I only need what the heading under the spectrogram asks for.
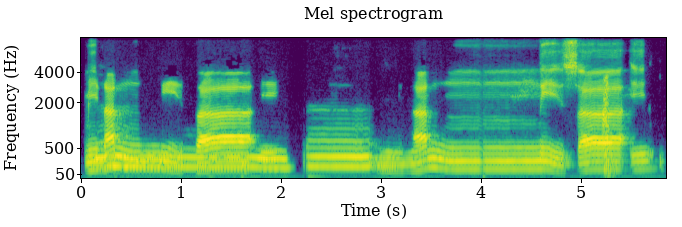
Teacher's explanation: Nun tasdid dibaca mendengung atau gunnah ditahan 2 harokat.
